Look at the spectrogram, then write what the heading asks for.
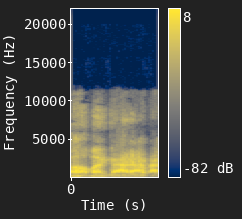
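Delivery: put-on screaming voice. Retelling how an elderly father reacted at the hospital: imitating someone screaming. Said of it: "he immediately starts screaming, like".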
